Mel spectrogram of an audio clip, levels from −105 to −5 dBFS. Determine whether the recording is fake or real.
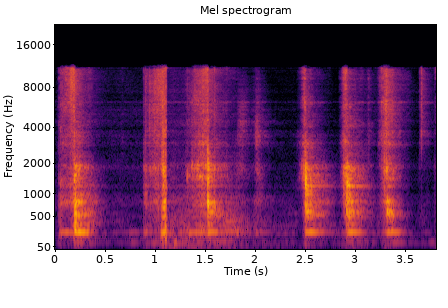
fake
